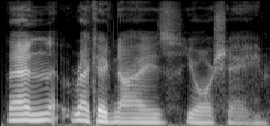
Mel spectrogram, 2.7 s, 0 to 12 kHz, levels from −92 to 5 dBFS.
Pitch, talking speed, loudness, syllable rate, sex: 120 Hz, 90 wpm, -17 LUFS, 3.4 syllables/s, male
